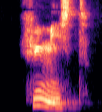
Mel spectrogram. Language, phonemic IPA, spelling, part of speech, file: French, /fy.mist/, fumiste, noun, LL-Q150 (fra)-fumiste.wav
- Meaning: 1. a person who installs fireplaces etc 2. an unpleasant, untrustworthy person 3. fumist (member or supporter of fumism art movement)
